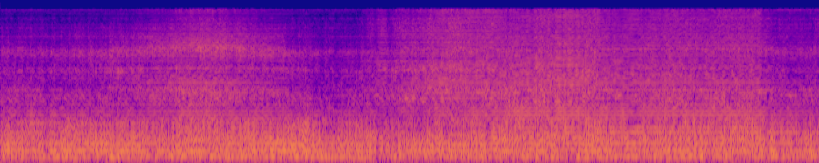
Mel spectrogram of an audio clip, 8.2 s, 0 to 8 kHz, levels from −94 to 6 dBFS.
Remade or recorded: remade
